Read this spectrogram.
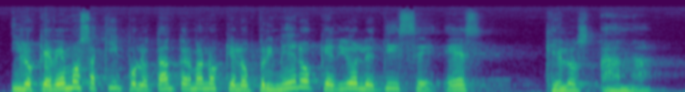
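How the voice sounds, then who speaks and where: A man preaching a sermon, firing off rhetorical questions and swinging between loud exhortation and hushed, tender passages. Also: high voice, lively intonation, moderate pace, highs cut off. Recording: long hall reverb.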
